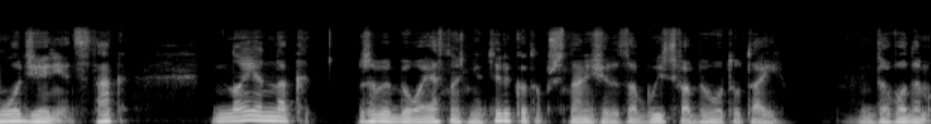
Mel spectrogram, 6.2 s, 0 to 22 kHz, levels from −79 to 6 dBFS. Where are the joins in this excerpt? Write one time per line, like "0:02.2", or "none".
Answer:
0:01.3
